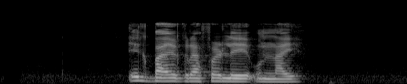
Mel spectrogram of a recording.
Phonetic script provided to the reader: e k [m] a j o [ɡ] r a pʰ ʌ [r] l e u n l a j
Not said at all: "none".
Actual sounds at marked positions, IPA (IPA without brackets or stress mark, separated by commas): b, ɡ, r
